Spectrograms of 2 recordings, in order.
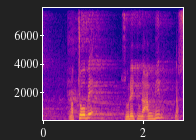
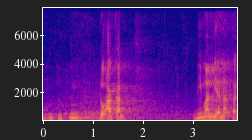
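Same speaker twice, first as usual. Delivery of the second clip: normal talking voice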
